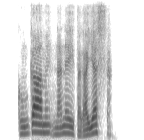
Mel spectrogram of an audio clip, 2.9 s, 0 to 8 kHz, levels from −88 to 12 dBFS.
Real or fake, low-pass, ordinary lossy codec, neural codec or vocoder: fake; 7.2 kHz; Opus, 24 kbps; codec, 16 kHz in and 24 kHz out, 0.4 kbps, LongCat-Audio-Codec, fine tuned four codebook decoder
